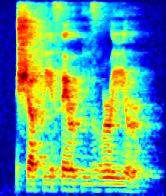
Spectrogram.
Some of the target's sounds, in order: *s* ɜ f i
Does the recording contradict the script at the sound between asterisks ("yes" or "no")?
yes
